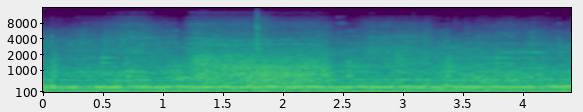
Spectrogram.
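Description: Mountain bike rolling along asphalt at a steady speed: knobby Maxxis Minion tyres give a steady hum at one pitch, over wind rumbling on the action camera's microphone.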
